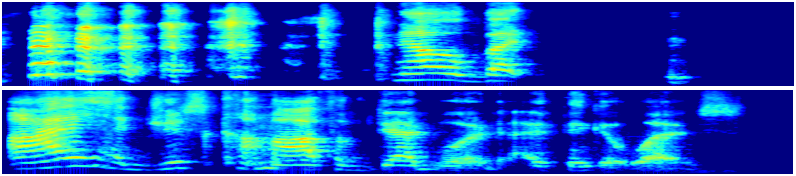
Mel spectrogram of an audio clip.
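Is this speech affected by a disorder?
Yes: cerebral palsy.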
